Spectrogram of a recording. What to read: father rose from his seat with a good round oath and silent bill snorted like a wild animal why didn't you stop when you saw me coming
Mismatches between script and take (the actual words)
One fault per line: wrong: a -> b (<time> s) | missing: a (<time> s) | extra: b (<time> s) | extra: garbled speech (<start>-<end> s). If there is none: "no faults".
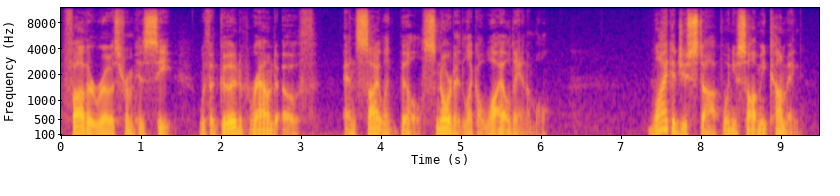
wrong: didn't -> did (7.6 s)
